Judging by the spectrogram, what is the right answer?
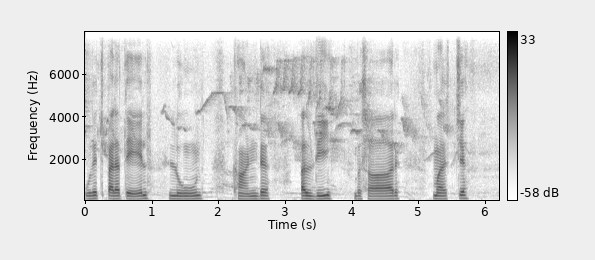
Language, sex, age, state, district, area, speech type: Dogri, male, 18-30, Jammu and Kashmir, Kathua, rural, spontaneous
